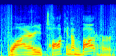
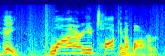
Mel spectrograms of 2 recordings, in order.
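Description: First: It is said in a plain, flat tone. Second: It is said with lively, expressive intonation.

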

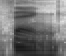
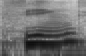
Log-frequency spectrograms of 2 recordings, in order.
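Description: First: The word begins with a soft th sound. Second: The word does not begin with a th sound. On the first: The speaker calls it right. "La TH, como en pensar, thing. Una Z" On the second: The speaker calls it wrong. "No es thing"

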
